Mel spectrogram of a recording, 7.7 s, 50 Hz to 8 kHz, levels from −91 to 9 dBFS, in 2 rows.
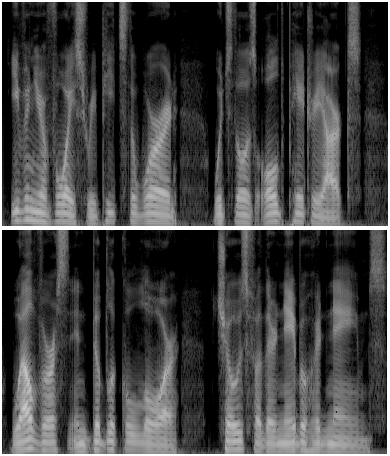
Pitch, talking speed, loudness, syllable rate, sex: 95 Hz, 155 wpm, -24 LUFS, 5.0 syllables/s, male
